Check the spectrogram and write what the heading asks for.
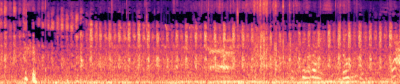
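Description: A dog panting rapidly and evenly close to the microphone, with a low steady drone underneath and faint pitched voices in the distance.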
